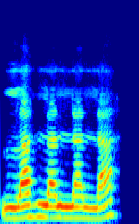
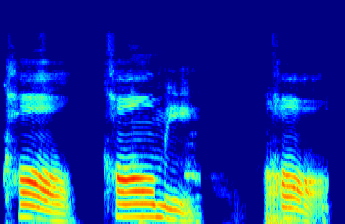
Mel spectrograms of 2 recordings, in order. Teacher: There's light L, la, la, la, la. And there's dark L, which is at the ends of words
